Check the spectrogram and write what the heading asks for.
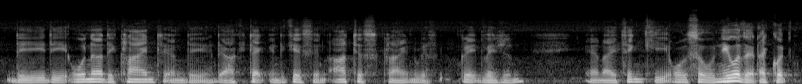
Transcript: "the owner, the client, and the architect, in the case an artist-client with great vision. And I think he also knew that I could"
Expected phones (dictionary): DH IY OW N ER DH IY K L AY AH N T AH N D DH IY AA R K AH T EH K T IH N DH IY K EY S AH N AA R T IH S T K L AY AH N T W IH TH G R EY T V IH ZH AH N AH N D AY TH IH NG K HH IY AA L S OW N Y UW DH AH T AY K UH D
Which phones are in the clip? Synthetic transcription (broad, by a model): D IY OW N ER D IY K L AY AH N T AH N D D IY AA K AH T EH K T IH N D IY K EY S AH N AA T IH S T K L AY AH N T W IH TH G R EY T V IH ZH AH N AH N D AY T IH NG K HH IY AA L S OW N Y UW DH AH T AY K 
